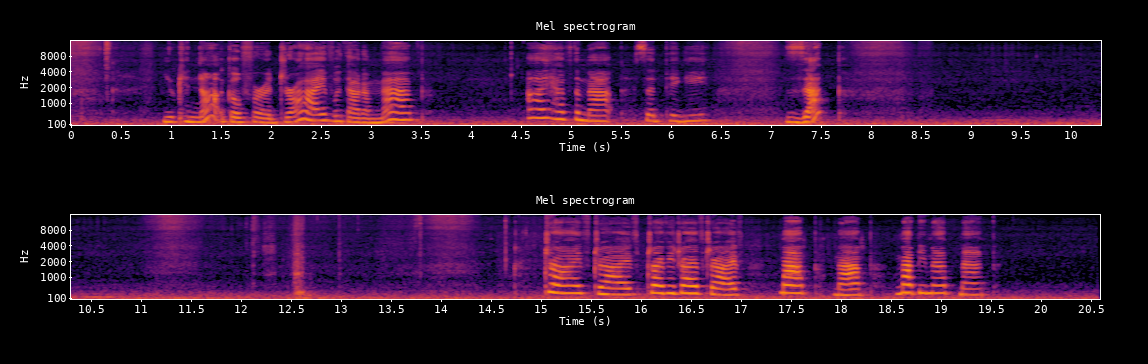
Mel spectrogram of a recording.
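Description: A young woman reads aloud expressively, close by.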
